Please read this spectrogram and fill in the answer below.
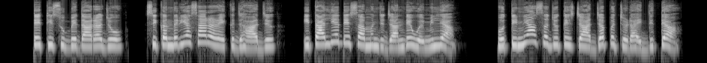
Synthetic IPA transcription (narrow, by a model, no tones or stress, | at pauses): t̪eːt̪ʰisubeːd̪aːɾad͡ʒo | sɪkə̃nd̪əɾɪjasaːɾaɾaeːkd͡ʒɐɦaːd͡ʒ | ɪt̪aːlɪjad̪eːsamɐ̃nd͡ʒd͡ʒãːnd̪eɦʊemɪljaː | ɦoːɾt̪ɪnẽaːsad͡ʒot̪eːs̬d͡ʒɐɦaːd͡ʒapɐɾt͡ʃɐɽaːid̪ɪt̪ːjaː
